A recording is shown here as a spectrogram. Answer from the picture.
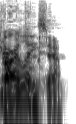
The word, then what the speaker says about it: Garland: Because Garland, is that how you pronounce his name? – Yes, Garland.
